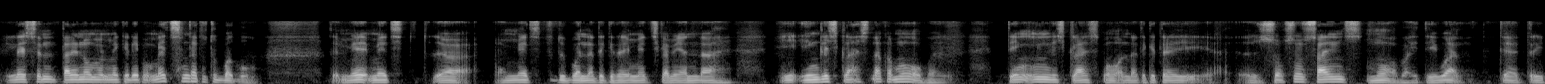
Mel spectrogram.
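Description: Nothing here stands out as a fault, just speech coming over a Bluetooth headset link on the mSBC codec, with the top end topping out around 7.7 kHz the way that wideband headset path does.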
